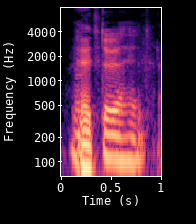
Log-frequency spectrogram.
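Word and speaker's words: Motörhead: Motorhead. Aber man schreibt, also es sind Umlaute drauf, aber die werden nicht ausgesprochen. – Aha.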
